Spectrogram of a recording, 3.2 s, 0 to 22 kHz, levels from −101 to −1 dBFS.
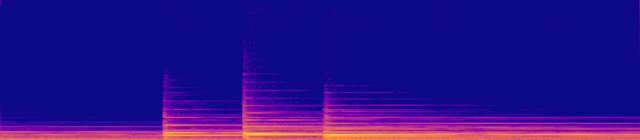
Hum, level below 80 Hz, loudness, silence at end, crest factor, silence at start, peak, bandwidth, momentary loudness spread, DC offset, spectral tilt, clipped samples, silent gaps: none; -52 dBFS; -18 LUFS; 0 s; 16 dB; 0 s; -4 dBFS; 5.8 kHz; 21 LU; under 0.1%; -8.5 dB/octave; under 0.1%; none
